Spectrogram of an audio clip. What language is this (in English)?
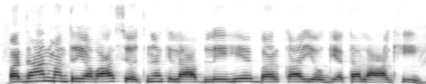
Chhattisgarhi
